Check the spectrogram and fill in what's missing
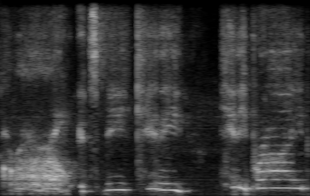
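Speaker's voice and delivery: soft, hushed, lightly high whisper. Reading a character who can't make a sound identifying herself, whispering. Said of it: "She whispers".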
